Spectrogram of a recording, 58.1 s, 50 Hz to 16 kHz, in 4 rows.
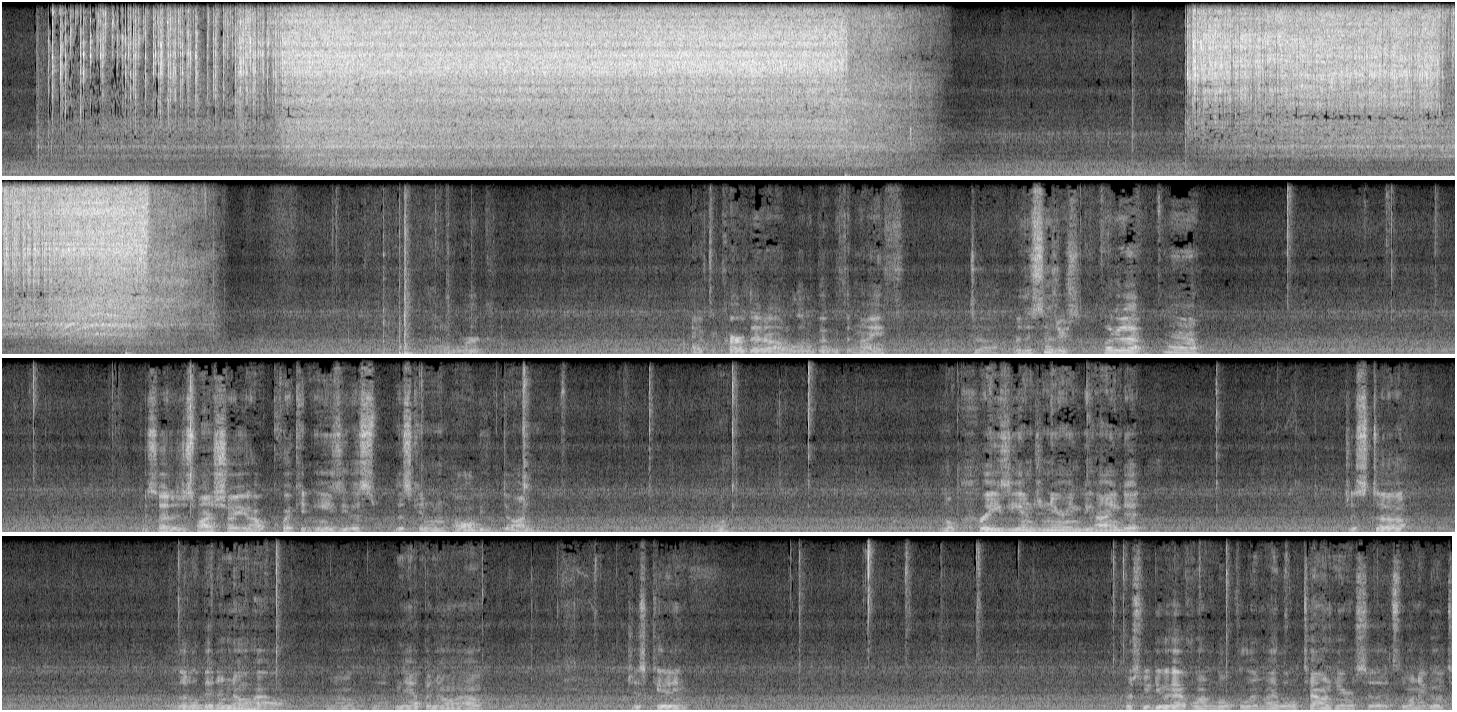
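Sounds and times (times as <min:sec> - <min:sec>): low machine hum: 0:00.0 - 0:58.0.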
